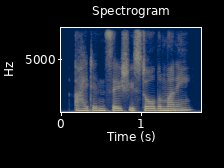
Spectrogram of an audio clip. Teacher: The stress on didn't emphasizes that I am denying the act of saying it.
